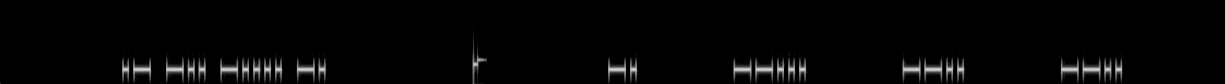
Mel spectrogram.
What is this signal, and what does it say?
Morse code, heard as a keyed tone, about 21 wpm, spaced as for 11 wpm, 700 Hz. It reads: AD6N N7ZZ
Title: USA Call Signs - 4 Characters - 6x Character Spacing - 22wpm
